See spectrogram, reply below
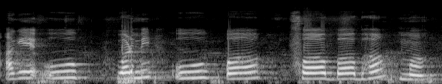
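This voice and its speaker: A woman's voice: high voice, fairly even intonation, very slow, a little mellow, long reverb tail. A woman teacher giving a grammar lesson, going through each point patiently and repeating it.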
